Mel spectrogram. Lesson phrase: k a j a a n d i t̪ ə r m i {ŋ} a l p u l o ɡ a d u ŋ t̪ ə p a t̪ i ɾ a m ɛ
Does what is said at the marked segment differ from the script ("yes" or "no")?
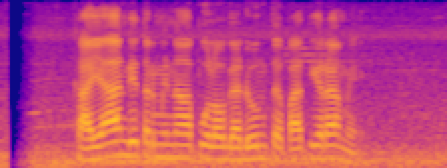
yes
